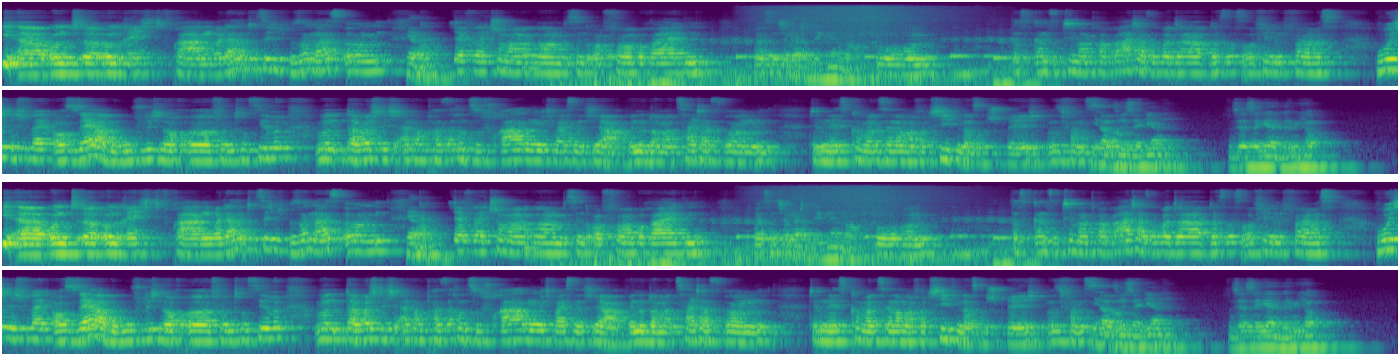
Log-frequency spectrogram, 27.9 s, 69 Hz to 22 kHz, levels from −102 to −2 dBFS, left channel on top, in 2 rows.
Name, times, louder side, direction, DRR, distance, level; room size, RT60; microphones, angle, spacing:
voice 1, 0.0-4.0 4.5-7.1 7.5-7.9 8.4-9.3 10.1-13.3 13.7-21.6 22.0-25.0, right 2 dB, 45° right, 0 dB, 1.5 m, -24 dB
voice 2, 4.0-4.4 7.8-8.6 24.8-25.7 26.2-27.1, left 1 dB, 10° right, -4 dB, 2.4 m, -28 dB
sound 1, 5.2-10.3, left 1 dB, 20° left, 3.8 m, -35 dB
11.0 x 6.1 x 5.2 m, 0.62 s
head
